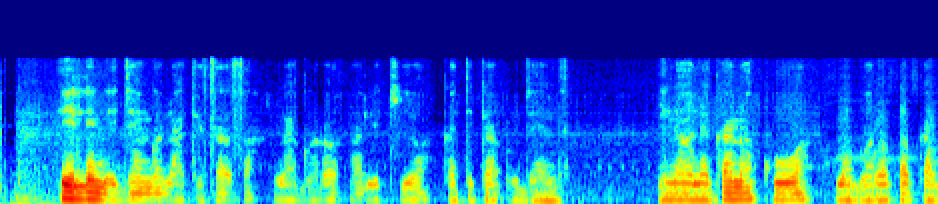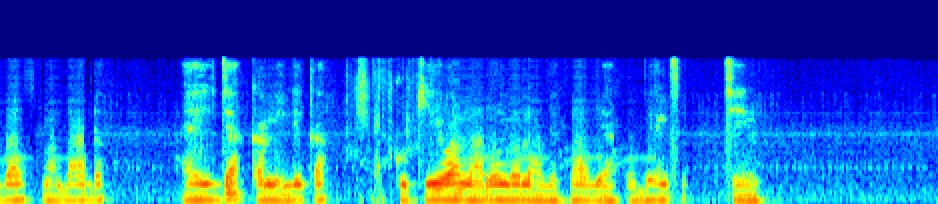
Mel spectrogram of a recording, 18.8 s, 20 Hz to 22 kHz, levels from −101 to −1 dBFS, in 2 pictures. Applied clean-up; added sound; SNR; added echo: neural separator model SepFormer DNS4.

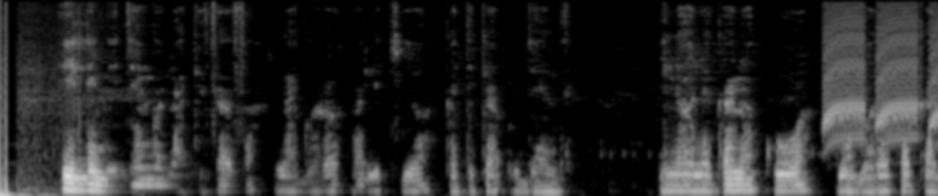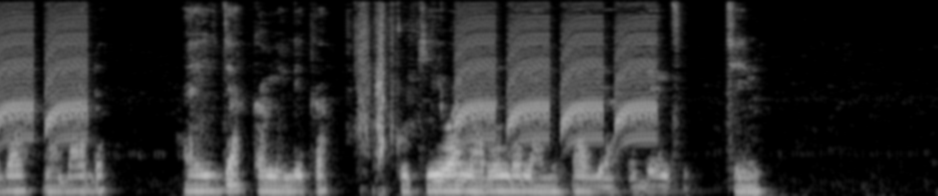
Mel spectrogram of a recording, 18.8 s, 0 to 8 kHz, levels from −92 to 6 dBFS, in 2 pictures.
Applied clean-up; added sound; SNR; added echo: classical method log-MMSE.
